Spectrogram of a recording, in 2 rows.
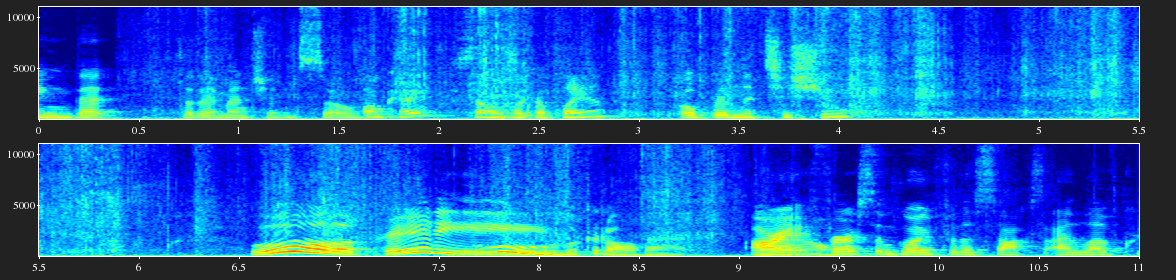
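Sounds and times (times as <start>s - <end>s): tissue paper rustling: 0.4s - 9.7s.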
